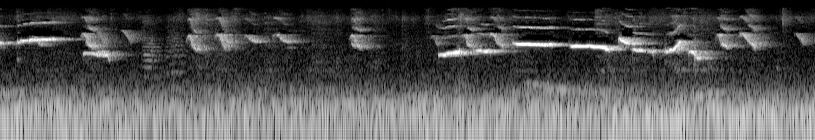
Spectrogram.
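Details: Oriental magpie-robin (kacer hutan) song meant to get a silent magpie-robin singing: clusters of short bright whistles and smooth rising and falling slurs, a lull, then a livelier whistled passage, faint hum underneath.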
